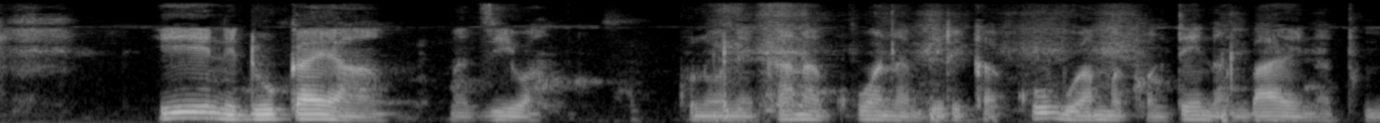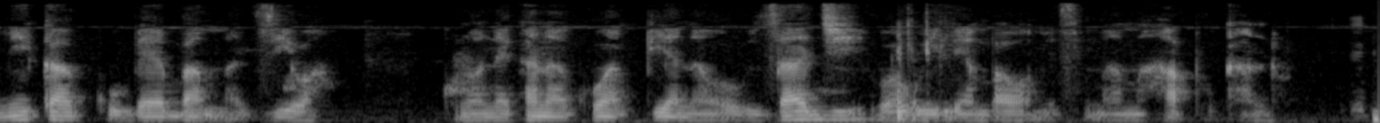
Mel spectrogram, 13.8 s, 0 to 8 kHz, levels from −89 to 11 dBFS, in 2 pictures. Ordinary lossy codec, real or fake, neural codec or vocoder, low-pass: MP3, 48 kbps; real; none; 7.2 kHz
